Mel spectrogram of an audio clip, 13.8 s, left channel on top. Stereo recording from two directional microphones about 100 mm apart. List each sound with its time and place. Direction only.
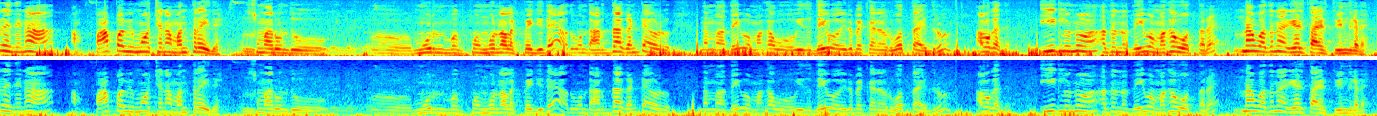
0.0 s a man's voice: 15° left (ahead or behind)
4.2 s a man's voice: 20° left (ahead or behind)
